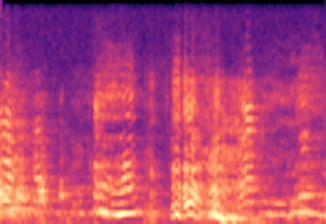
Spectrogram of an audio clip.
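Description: People laughing heartily, in several short peals.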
